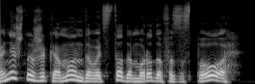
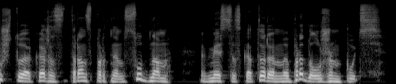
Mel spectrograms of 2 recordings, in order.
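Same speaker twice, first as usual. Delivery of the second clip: ordinary delivery, nothing marked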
